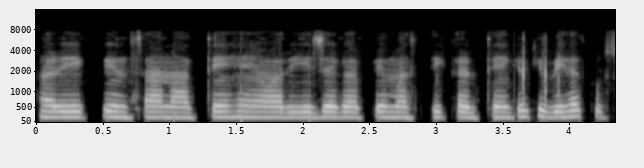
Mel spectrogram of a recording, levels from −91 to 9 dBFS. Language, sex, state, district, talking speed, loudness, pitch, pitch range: Hindi, female, Bihar, Jahanabad, 220 wpm, -19 LUFS, 175 Hz, 175-185 Hz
